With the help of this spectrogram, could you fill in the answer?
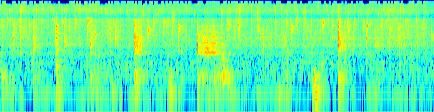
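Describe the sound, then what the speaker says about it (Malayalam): Cashews and raisins fry in a pan for a Kerala vegetable stew, a steady crackling sizzle broken by sharp pops and stirring scrapes. "അണ്ടിപ്പരിപ്പ് ഒന്ന് മൂത്ത് കഴിയുമ്പോൾ അതിലേക്ക് നമുക്ക് കിസ്മിസ് ഇട്ട് കൊടുക്കാം"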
